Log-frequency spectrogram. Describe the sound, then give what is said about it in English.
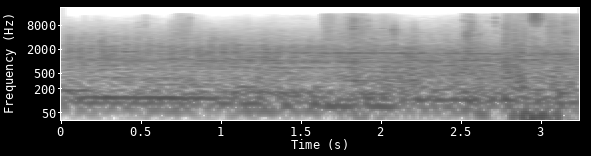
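A burning beam crashes down in a fire in the Star Wars Jedi: Survivor video game, heard as a dense, continuous roaring rumble with a slight swell near the end and no voices. “Ooh, fire. First beam's down, Gabs.”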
